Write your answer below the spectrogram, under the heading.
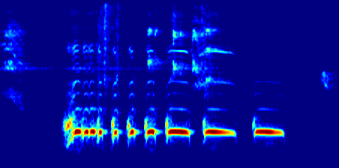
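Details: Lure phrase of a local-strain zebra dove, a tumbling run of fast clipped notes that stretches into three long, steady coos, with faint high chirps around it.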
